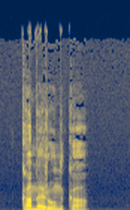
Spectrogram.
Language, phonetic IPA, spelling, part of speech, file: Polish, [ˌkãmɛˈrũŋka], Kamerunka, noun, Pl-Kamerunka.ogg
